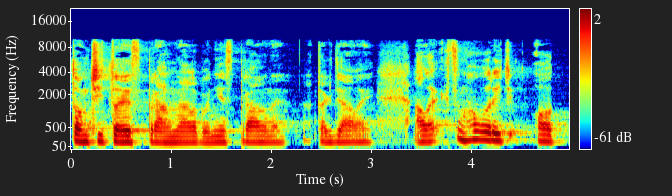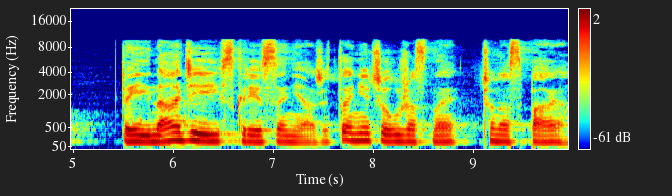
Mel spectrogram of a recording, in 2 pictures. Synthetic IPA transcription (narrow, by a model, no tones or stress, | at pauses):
t̪ɔmt͡ʃit̪ɔjɛspɾaːʊnɛalɛbɔɲɪɛspɾaːʊnɛat̪aɡɟalɛ̰jʔa̰lɛxt͡sɛmɦɔʋɔɾiɟɔ | t̪ɛjnaːɟɛjifskɾɪɛsɛɲɪa̰ʒɛt̪ɔjɛɲɪɛt͡ʃɔuːʒasnɛt͡ʃɔnaːsːpaːja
